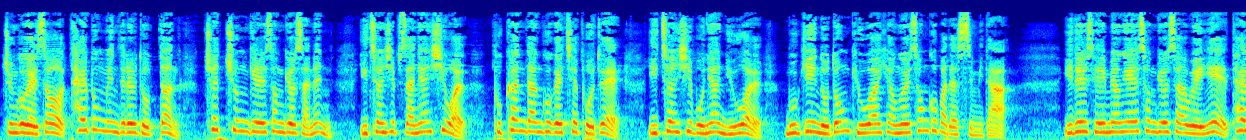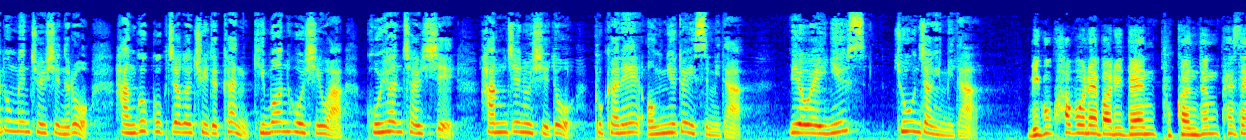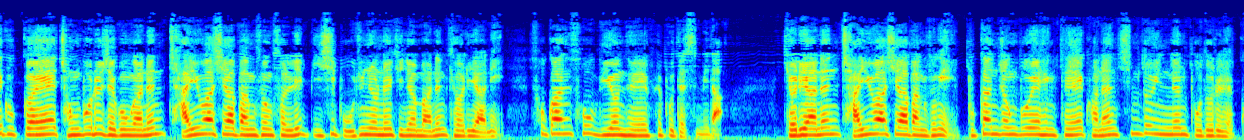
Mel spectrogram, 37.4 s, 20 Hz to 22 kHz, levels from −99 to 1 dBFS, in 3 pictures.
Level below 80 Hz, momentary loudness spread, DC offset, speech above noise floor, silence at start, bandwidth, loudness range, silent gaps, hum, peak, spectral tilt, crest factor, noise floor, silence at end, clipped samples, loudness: -50 dBFS; 9 LU; under 0.1%; 33 dB; 0.05 s; 15.5 kHz; 4 LU; none; none; -4 dBFS; -5.5 dB/octave; 18 dB; -54 dBFS; 0 s; under 0.1%; -22 LUFS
